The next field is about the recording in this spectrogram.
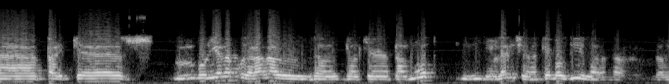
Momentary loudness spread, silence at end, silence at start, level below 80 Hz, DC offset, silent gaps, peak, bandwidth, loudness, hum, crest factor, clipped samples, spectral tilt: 7 LU; 0 s; 0 s; -46 dBFS; under 0.1%; none; -2 dBFS; 13.5 kHz; -15 LUFS; none; 12 dB; under 0.1%; -5 dB/octave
